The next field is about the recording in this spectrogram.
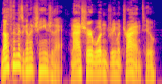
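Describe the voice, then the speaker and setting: Folksy female pony for a storybook male reader performing: colloquial, reassuring, lively intonation, dry sound. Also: medium pitch, normal speed, no echo. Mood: reassuring, firm. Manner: folksy, colloquial, plain-spoken. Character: adult female country pony, plain-spoken, reassuring. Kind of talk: audiobook character dialogue.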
